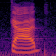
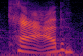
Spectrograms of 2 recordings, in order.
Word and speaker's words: Kad: it's God um his name is everywhere in pronounced God and not CAD my bad it is this is God this is Nana over all over good but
